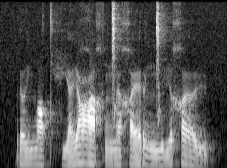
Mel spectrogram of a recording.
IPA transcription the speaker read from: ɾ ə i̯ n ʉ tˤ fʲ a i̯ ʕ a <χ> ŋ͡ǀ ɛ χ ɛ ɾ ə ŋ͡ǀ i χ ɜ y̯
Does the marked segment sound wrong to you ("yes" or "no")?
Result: no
